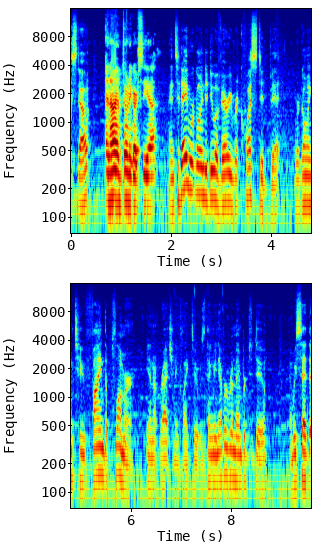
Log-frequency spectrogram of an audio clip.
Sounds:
speech, music

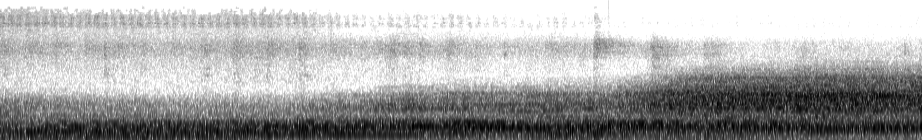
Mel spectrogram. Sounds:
playing gong

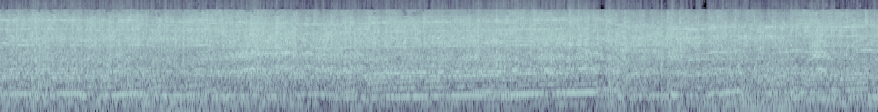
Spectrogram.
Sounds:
vehicle, motor vehicle (road), car, car passing by

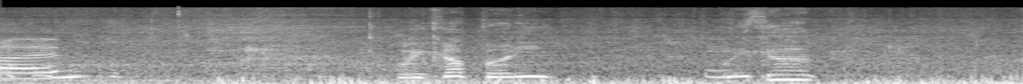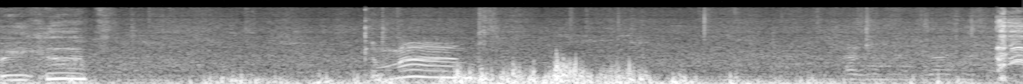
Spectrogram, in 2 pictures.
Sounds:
speech

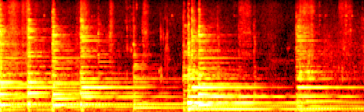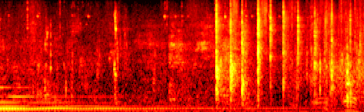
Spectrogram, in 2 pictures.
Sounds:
pizzicato

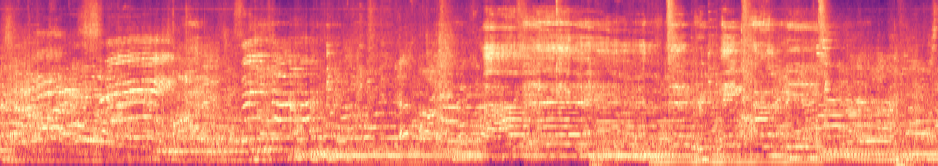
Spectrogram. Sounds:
male singing, music, speech

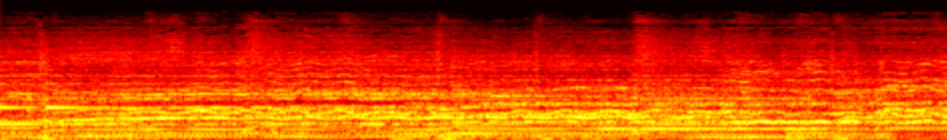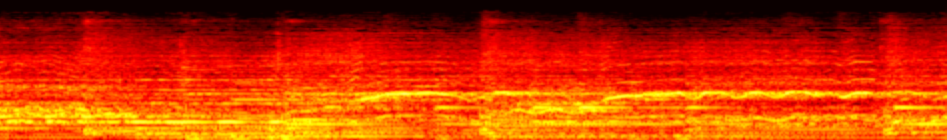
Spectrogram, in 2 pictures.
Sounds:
gospel music, music

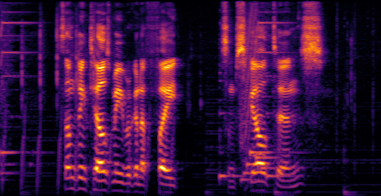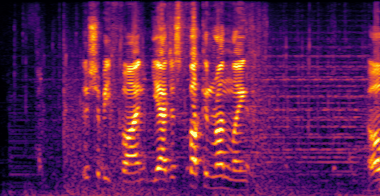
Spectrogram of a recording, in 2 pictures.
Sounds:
speech, music

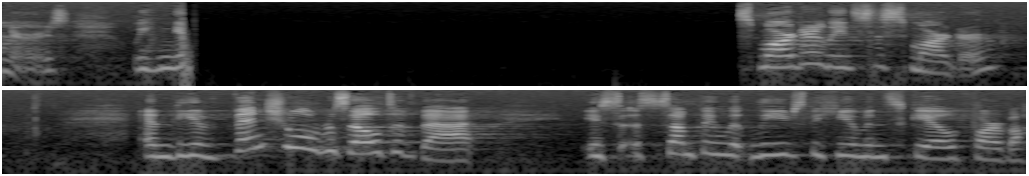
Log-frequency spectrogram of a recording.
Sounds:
speech

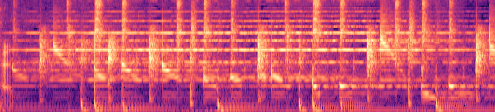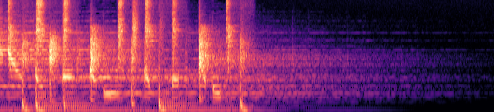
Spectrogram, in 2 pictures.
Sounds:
music

